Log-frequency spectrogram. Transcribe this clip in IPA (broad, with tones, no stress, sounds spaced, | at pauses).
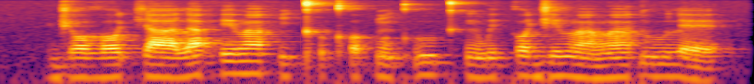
d͡ʒ ɔ˨ ɣ ɔ˨˦ t͡ʃ aː˨ l a˦ h e˦ β ã˦ h i˨ kʼ o˦ kʼ ɔ˦ k͡p ũ˨ kʼ uː˦ kʰ ĩ˨ w ɪ˦˨ k ɔ˦ d͡ʒ e˦ β ã˨ β ã˦ ɗ uː˦ l ɛ˨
